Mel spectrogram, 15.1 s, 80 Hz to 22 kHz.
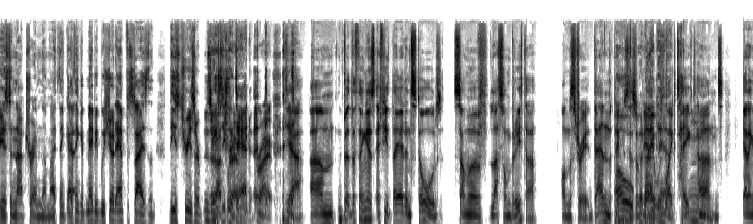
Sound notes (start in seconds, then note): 4.2 chuckles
